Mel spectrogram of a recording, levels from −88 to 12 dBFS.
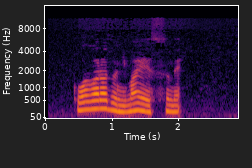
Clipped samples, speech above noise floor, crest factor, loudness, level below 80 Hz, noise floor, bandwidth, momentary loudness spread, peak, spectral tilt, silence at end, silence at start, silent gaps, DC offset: under 0.1%; 41 dB; 16 dB; -19 LUFS; -54 dBFS; -59 dBFS; 11.5 kHz; 9 LU; -4 dBFS; -8.5 dB/octave; 0.9 s; 0.5 s; none; under 0.1%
